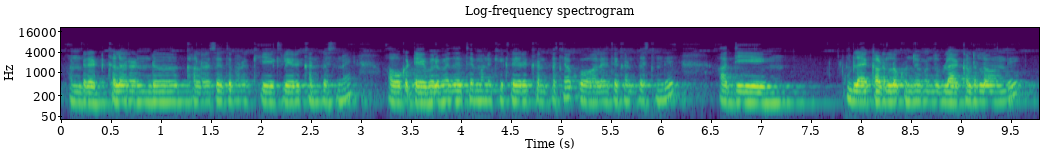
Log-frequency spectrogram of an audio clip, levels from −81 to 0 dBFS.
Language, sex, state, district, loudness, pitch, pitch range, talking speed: Telugu, male, Andhra Pradesh, Krishna, -20 LUFS, 140 Hz, 135-140 Hz, 180 wpm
